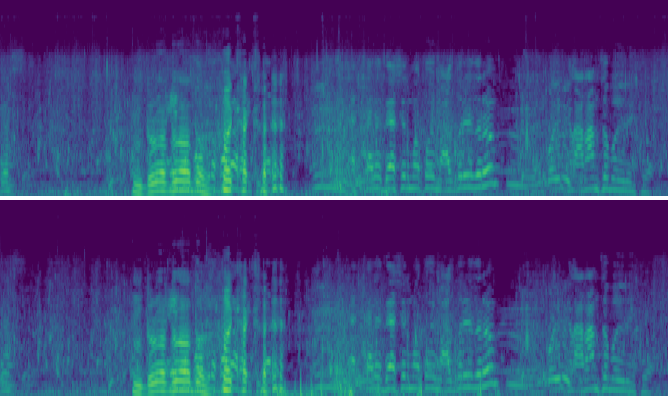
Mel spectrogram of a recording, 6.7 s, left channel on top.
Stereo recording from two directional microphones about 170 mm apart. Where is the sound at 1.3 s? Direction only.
Centre (ahead or behind).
